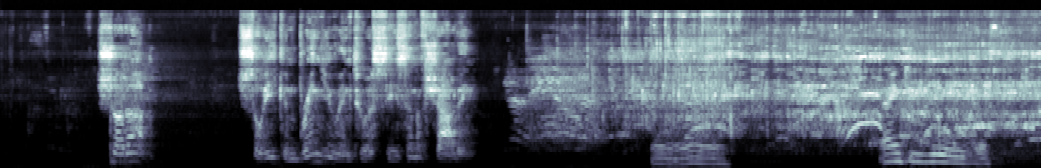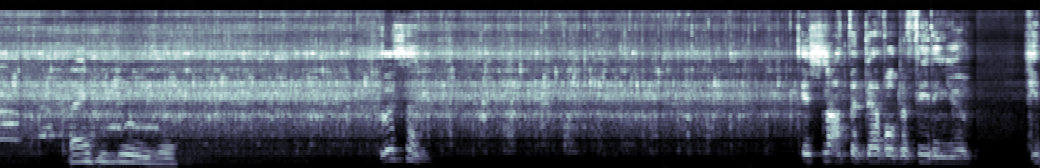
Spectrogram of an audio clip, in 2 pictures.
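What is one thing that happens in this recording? A man speaks with animation through a microphone, heard through small speakers.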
